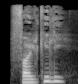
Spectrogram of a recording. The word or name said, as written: folkelig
